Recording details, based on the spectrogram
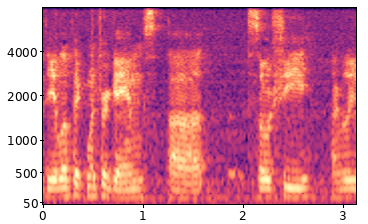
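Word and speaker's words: Sochi: and Sonic at the Olympic Winter Games uh sohi I believe it's how you pronounce it 2004 this is the big box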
